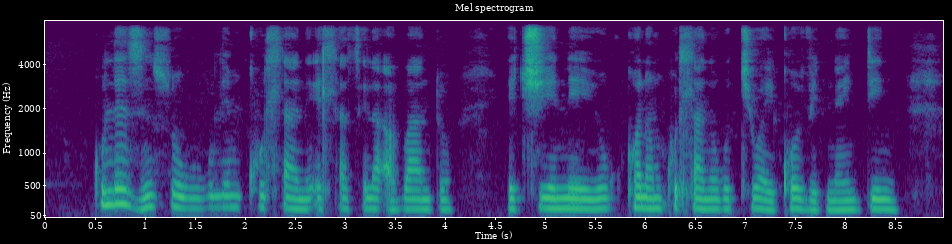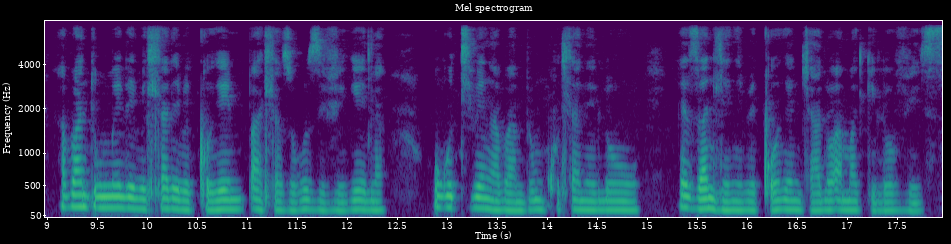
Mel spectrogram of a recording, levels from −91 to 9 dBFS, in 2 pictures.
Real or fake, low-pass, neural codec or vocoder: real; 7.2 kHz; none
